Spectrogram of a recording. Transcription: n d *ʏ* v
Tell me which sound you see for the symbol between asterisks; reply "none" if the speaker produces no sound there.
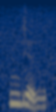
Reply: ʏ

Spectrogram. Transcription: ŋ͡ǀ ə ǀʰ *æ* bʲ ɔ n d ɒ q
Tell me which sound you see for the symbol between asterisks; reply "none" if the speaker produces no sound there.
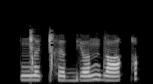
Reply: ə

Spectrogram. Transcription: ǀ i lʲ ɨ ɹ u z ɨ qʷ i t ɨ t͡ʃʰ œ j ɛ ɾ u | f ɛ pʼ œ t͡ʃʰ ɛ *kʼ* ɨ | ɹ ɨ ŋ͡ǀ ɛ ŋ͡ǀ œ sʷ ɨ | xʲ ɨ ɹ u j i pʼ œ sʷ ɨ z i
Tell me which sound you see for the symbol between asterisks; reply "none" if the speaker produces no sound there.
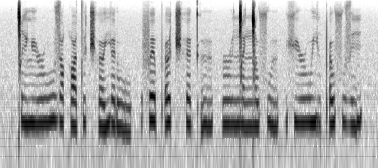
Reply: kʼ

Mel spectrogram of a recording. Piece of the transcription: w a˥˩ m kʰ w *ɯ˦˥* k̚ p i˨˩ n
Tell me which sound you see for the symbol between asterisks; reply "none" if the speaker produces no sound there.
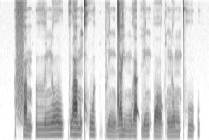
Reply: ɯ˦˥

